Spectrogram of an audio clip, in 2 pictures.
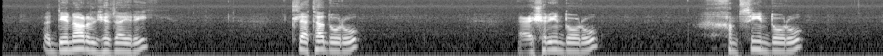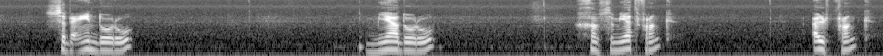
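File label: shopping currency, arabic, Algerian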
